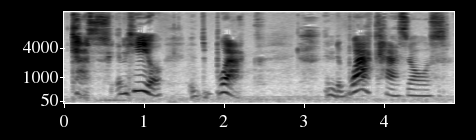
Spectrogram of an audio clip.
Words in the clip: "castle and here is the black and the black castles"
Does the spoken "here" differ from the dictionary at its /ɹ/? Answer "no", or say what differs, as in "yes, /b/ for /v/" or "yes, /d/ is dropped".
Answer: yes, /l/ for /ɹ/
